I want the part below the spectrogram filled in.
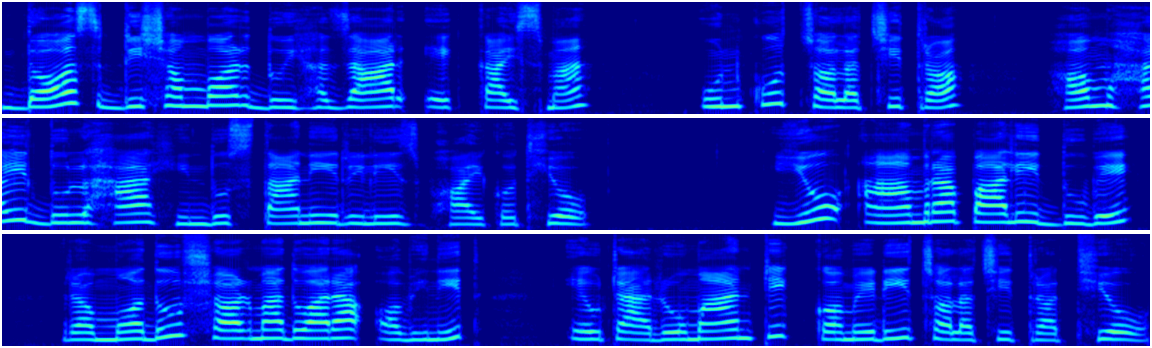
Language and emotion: Nepali, neutral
